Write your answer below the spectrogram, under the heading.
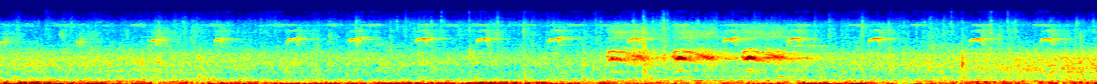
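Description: A crow cawing three times, about six seconds in. Under it a small bird repeats a short high chip about twice a second, with a faint low rumble behind.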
